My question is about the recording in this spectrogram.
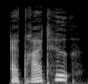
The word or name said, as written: adræthed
